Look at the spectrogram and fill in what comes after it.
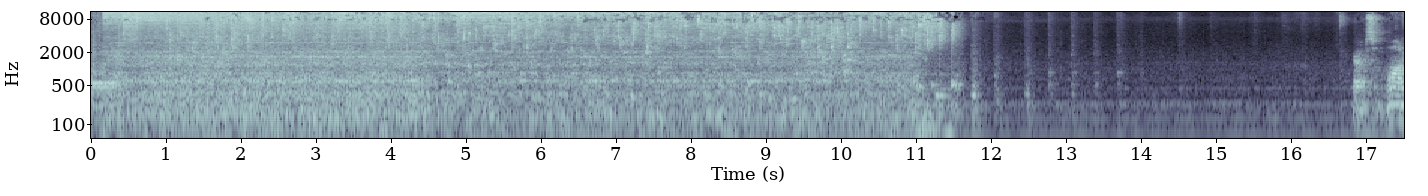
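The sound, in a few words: hands being washed under a running water tap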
